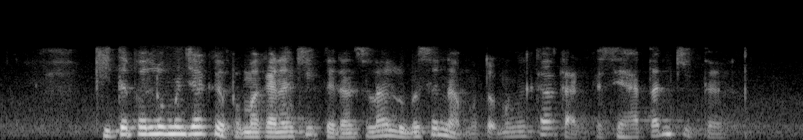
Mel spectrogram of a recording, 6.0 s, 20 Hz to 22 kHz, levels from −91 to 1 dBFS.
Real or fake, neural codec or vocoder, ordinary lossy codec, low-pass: real; none; Opus, 16 kbps; 5.4 kHz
